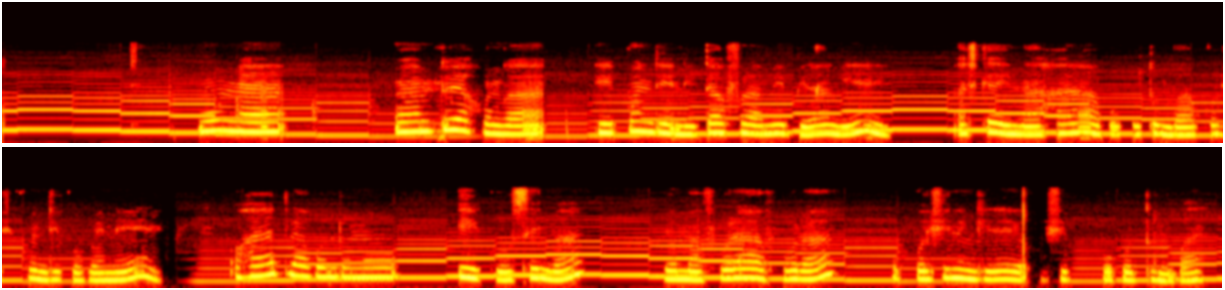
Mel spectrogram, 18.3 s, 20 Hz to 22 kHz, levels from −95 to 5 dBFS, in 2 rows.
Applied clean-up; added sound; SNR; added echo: none; Wind instrument, woodwind instrument; 11 dB; none.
